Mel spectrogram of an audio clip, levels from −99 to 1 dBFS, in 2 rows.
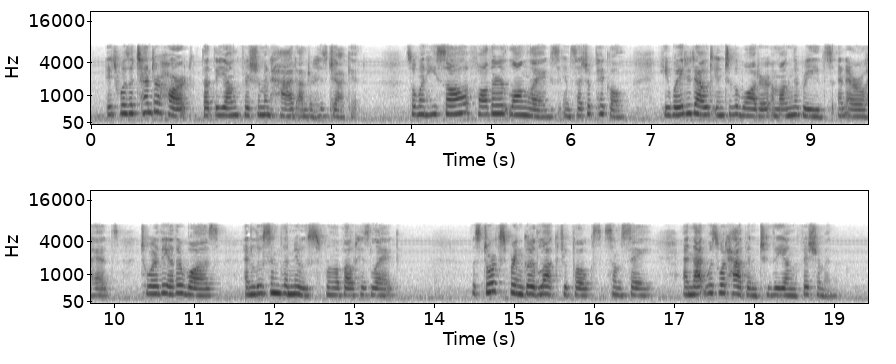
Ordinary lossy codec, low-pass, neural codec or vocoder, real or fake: AAC, 48 kbps; 7.2 kHz; none; real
